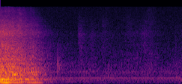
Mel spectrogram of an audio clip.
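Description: A man's forceful exhale with a short low grunt of effort as he starts a hanging leg raise, loud at first and dying away within about half a second.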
